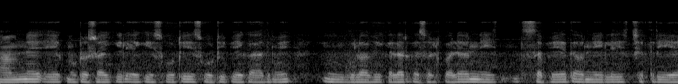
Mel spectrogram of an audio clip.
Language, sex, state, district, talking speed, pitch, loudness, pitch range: Hindi, male, Maharashtra, Nagpur, 175 wpm, 115 Hz, -33 LUFS, 110-120 Hz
